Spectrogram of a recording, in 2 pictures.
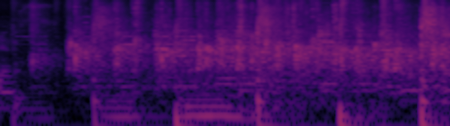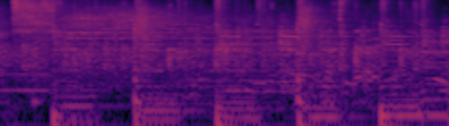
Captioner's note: upbeat music; audience applauding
